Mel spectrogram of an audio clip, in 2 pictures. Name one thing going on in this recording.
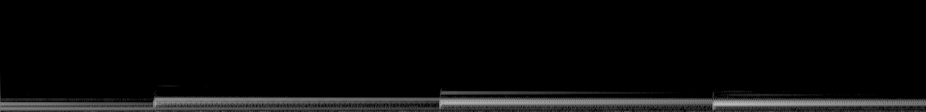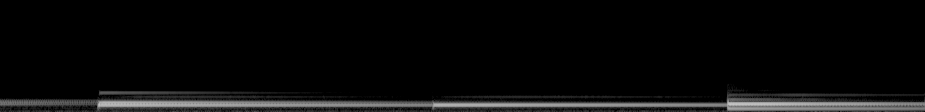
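Soft mallets strike a steel tongue drum, each note ringing out long and slowly fading.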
